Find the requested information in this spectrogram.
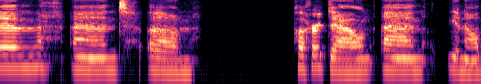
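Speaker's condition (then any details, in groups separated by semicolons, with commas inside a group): No condition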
